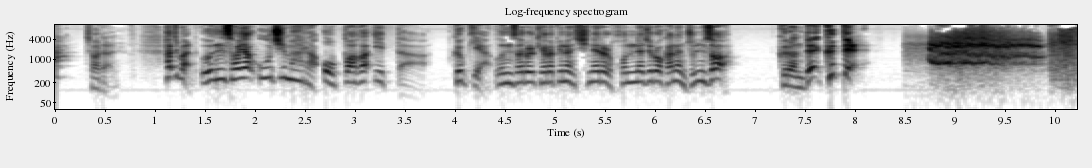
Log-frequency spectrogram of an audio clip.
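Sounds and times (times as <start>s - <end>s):
speech: 0.4s - 8.1s
car tires screeching in a skid during a traffic accident: 8.5s - 10.2s.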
